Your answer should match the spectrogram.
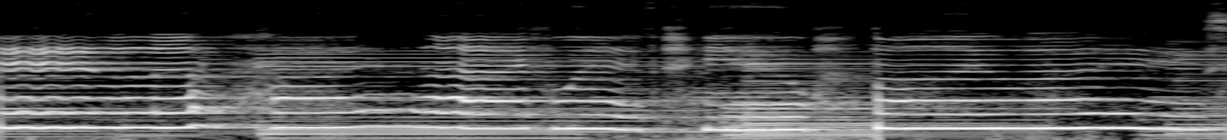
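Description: A woman singing long held notes with vibrato in a slow, gentle folk song, over strummed acoustic guitar and electric guitar. The sung line moves to a new note about every second.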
